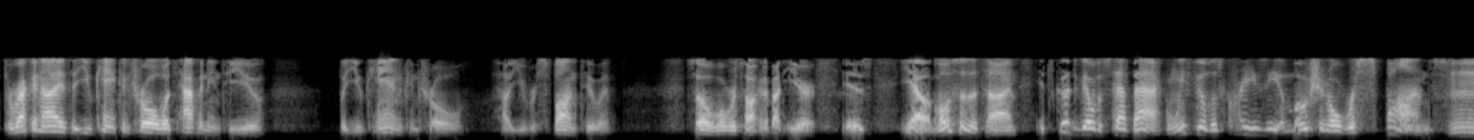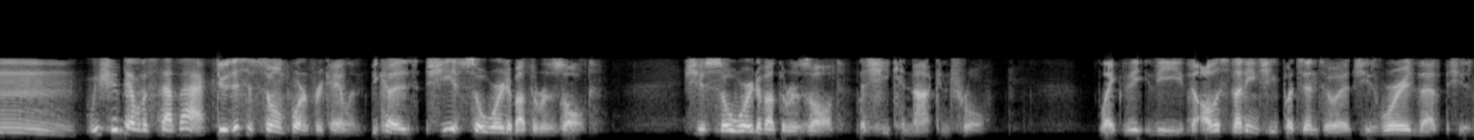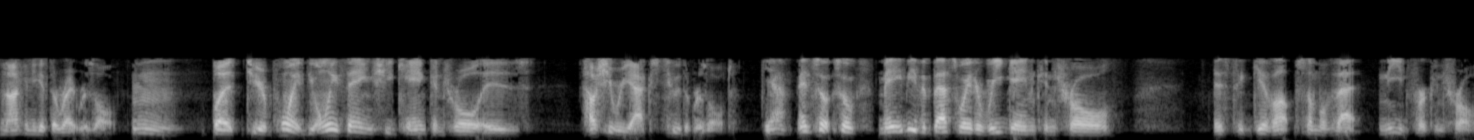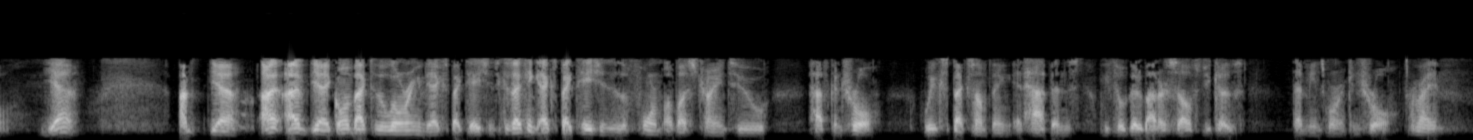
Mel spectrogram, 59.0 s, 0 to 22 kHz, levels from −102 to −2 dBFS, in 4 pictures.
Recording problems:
garbled, watery; badly; nothing above 4 kHz
thin; very; fading below 300 Hz

